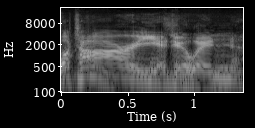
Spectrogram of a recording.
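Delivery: very loud, rough, high pirate-voice yell. Doing an impression while trying accents: Captain Barbossa impression. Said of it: "Do my Captain Barbossa impression".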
